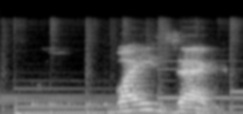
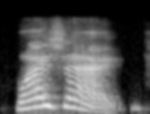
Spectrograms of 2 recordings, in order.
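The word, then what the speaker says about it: Vizag: i z a g and how do you pronounce it why zag why zag okay but I have trouble with German too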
